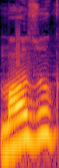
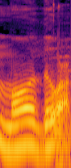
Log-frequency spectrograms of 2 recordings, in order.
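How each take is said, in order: First: It uses plain sounds without the throaty ending. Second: It uses a heavy consonant and throaty ending.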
